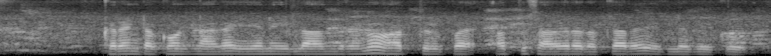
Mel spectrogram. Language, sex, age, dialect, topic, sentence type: Kannada, male, 60-100, Northeastern, banking, statement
